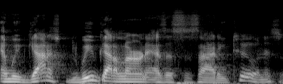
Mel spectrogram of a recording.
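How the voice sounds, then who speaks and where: A man talks at a very fast pace in an American accent. His voice is somewhat breathy, with lively intonation. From Illinois, Joliet. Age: 50s. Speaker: diversity coordinator and community volunteer. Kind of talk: casual podcast conversation.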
